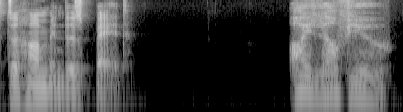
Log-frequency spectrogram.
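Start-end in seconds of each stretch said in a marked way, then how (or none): 2.9-3.9 soft, slow, voiced near-whisper; mild whisper. A narrator's reading. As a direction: murmur it slowly and tenderly. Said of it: "Declan whispered".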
